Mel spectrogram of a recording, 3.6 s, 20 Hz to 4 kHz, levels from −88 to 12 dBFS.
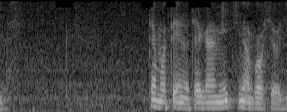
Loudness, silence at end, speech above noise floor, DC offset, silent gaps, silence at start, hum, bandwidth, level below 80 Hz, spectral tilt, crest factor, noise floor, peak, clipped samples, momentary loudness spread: -25 LUFS; 0 s; 25 dB; under 0.1%; none; 0 s; none; 4 kHz; -54 dBFS; -12 dB/octave; 18 dB; -50 dBFS; -10 dBFS; under 0.1%; 24 LU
